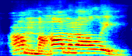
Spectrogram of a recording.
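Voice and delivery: booming self-introduction, no hesitation; loud and direct. Retold or imitated. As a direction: announce your name like a heavyweight champ, square and loud. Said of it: "it was very loud and direct".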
